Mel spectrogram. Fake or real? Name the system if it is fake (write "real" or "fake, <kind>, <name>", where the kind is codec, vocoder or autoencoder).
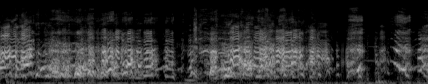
real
